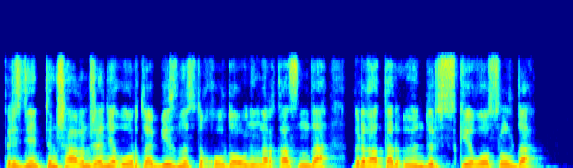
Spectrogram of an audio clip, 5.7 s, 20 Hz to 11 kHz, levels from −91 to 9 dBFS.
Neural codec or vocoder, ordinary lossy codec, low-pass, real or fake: codec, 16 kHz, 8 kbps, FreqCodec, smaller model; none; 7.2 kHz; fake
